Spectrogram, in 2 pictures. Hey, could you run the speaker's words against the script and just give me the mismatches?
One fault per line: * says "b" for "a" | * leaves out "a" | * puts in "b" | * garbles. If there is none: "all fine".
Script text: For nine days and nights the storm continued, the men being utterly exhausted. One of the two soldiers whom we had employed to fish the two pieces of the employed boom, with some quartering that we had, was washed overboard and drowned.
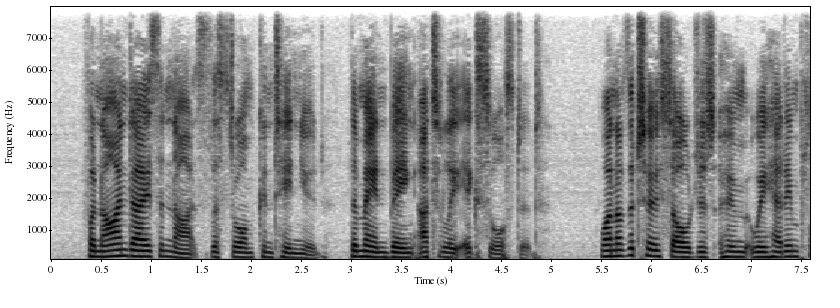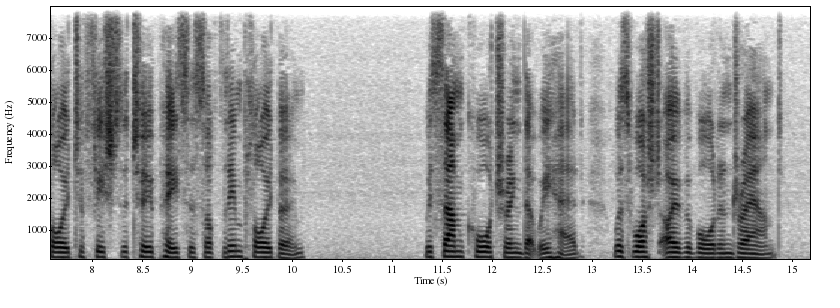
all fine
